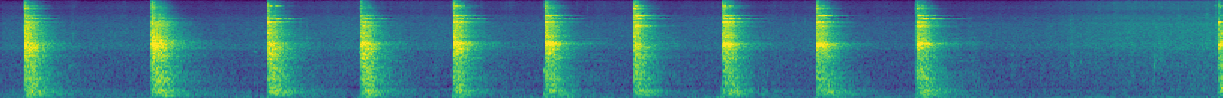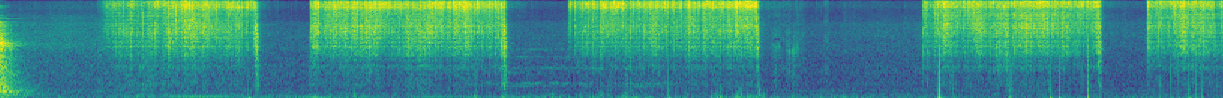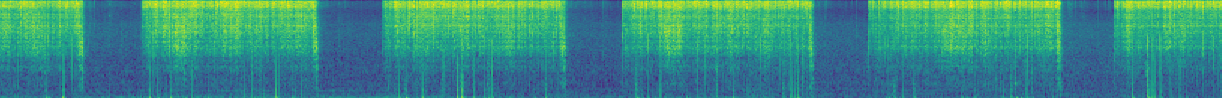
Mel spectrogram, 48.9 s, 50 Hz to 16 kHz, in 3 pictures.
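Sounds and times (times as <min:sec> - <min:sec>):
ringing metal clang: 0:12.2 - 0:13.1
welding arc crackling and sizzling: 0:16.5 - 0:27.7, 0:28.4 - 0:48.9.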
